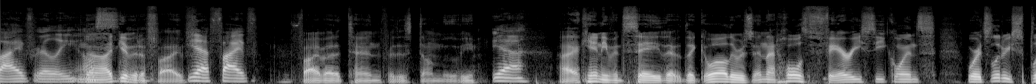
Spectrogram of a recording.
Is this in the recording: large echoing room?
no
